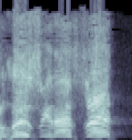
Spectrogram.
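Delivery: high excited shout; father yelling to his daughter. Retold or imitated. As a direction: call out to Lizzie thrilled. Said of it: "I'm yelling to my daughter".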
